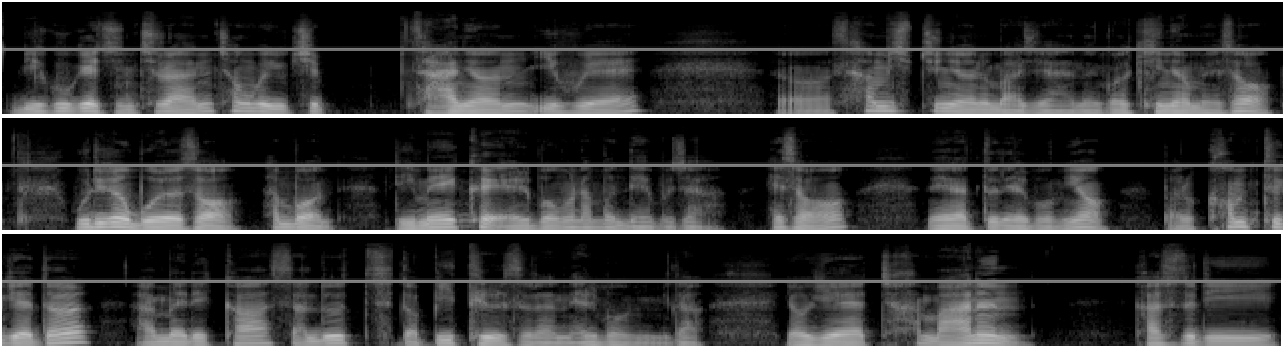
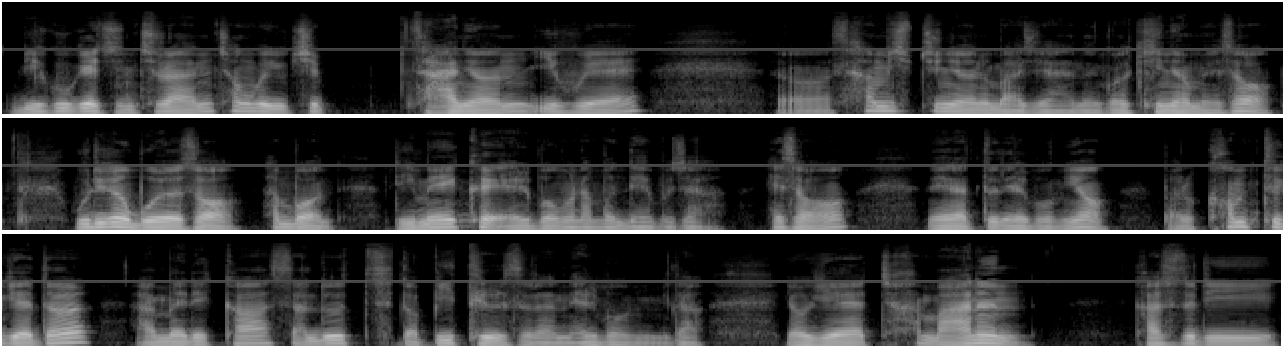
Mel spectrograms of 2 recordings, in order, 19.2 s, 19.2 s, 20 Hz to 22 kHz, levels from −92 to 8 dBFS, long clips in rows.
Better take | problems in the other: second | high-pitched whine; loud; throughout; 4 kHz, 5 dB below the speech; faint in the second

